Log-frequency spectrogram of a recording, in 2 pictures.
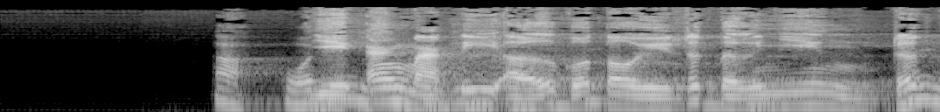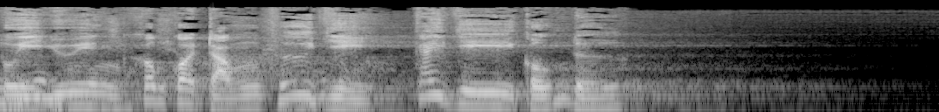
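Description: An elderly man speaks calmly and warmly close to a microphone.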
